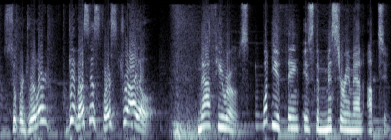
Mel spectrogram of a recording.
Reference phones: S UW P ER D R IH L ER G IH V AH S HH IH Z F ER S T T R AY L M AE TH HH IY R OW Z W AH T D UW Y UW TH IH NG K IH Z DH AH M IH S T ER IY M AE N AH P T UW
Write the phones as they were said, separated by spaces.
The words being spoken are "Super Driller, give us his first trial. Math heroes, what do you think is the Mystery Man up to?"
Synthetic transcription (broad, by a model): S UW P ER D R IH L ER G IH V AH S HH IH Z F ER S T T R AY L M AE TH HH IY R OW Z W AH T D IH Y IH TH IH NG K IH Z DH AH M IH S T ER IY M AE N AH P T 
